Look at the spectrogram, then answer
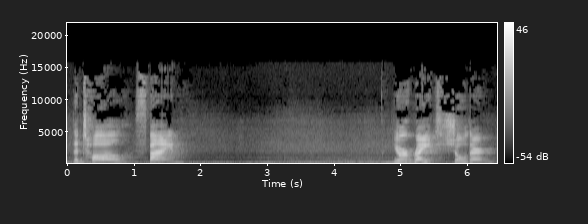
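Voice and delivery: slow, measured meditation voice with long pauses; name each body part slowly, leaving space after it; guided body-scan meditation. Real, not acted. Guide leading listeners through a body awareness meditation, slow and measured.

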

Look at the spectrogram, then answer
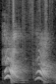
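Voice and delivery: high mimicking cow, cow; pet impression. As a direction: copy the pet's squeaky cry. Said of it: "You do a great impression, [name]".

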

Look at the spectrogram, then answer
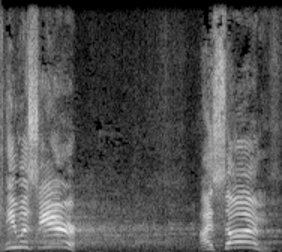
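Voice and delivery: high-pitched, loud, indignant insistence; protesting shout. Retold or imitated. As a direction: shout it in disbelief, desperate to be believed. Protests to disbelieving kids about possum.

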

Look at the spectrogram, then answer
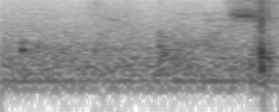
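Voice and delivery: barely voiced, very soft amazement; awed whisper. Real, not acted. Vlogger overwhelmed by the scented squishy, awed whisper. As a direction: breathe it out in a whisper.

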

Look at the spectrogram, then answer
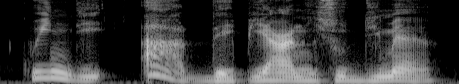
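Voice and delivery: ordinary delivery, nothing marked

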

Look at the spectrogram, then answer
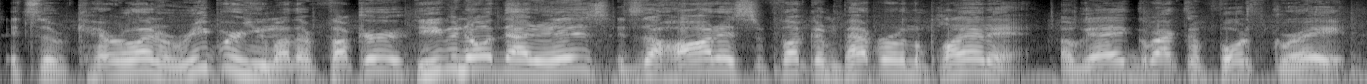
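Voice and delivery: high, loud outraged scolding; indignant rant. Real, not acted. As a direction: berate a clueless doubter. Scolding doubting viewers.

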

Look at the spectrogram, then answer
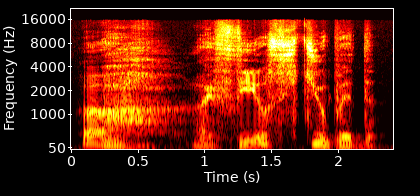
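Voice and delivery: put-on very low, dejected Russian-accented grumble; dejected groan. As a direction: sink right down low, feeling foolish. Soldier downed after soiling his trousers.

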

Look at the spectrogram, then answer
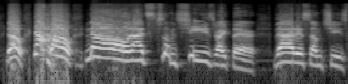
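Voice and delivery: loud, high drawn-out protest; outraged yelling. Real, not acted. Player protesting a cheap move, loud outrage. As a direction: cry foul at full volume, stretching the words. Protests being found unfairly.

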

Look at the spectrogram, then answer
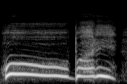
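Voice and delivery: high loud cheer; joyful whoop. Real, not acted. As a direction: whoop at the catch. Cheering the fish.

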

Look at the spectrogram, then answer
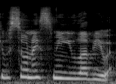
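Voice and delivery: high, starstruck farewell; a fan saying goodbye to her idol, gushing. Retold or imitated. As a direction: gush it like a dazzled fan. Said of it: "and I was like".

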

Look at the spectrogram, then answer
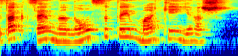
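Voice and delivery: normal talking voice

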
